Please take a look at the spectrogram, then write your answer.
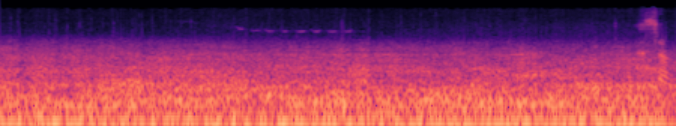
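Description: A Ryanair passenger jet passes overhead as a steady, broad engine roar that holds at a constant level throughout, heard from the ground at moderate distance.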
